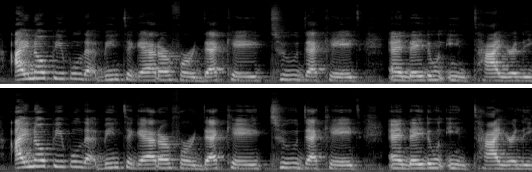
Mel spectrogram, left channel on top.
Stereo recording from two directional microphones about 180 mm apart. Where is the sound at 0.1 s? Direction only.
30° right (ahead or behind).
